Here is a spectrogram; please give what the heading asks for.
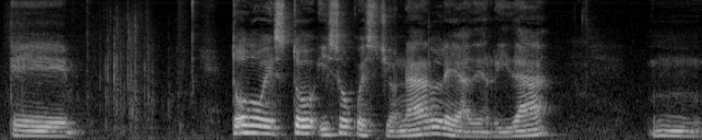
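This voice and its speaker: A man with a mid-range, slightly mellow voice delivers an unscripted philosophy lecture. He pauses often, uses fillers, and poses rhetorical questions.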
